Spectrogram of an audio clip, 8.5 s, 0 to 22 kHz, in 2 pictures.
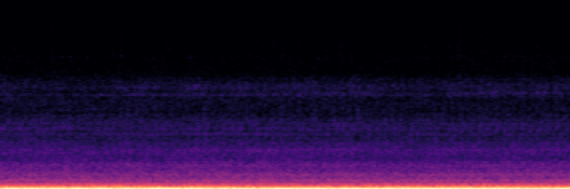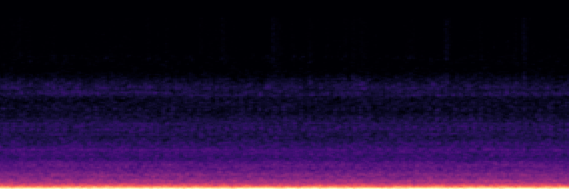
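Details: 2003 Ford F350 6.0 Powerstroke diesel after replacing the left-hand Y-pipe-to-turbo V-clamp, with aftermarket VGT turbo, exhaust manifold and 4-inch exhaust with muffler: steady, deep drone with no puffing or ticking; exhaust leak fixed.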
